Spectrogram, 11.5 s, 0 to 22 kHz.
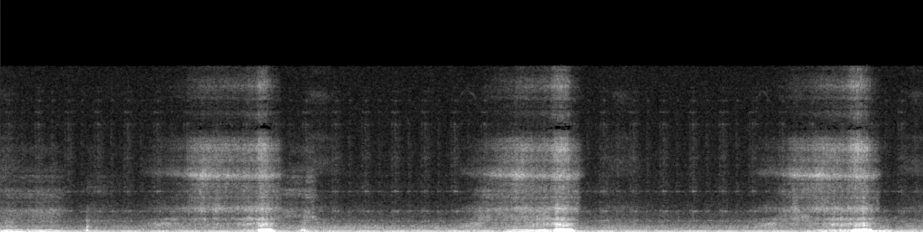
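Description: Three low, rattling snores at about 16 breaths a minute, with quiet exhalations between, during sleep.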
